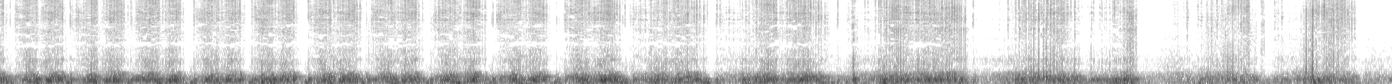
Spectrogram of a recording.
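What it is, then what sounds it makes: Metal microphone grille scratched. Long nails rapidly scratch the top of the metal mesh grille on a black studio microphone. The result is a dense run of quick, rasping scrape strokes with a heavy, boomy low end and little brightness, easing into softer, sparser scratches over the last couple of seconds.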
